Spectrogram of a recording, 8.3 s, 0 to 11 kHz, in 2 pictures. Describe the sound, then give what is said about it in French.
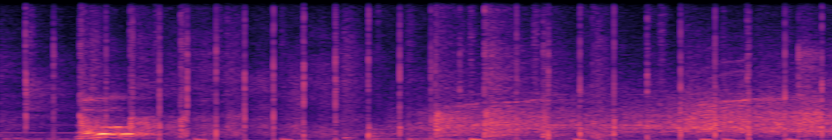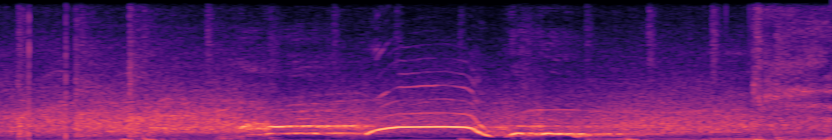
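A crowd bursts into steady, dense applause that swells and holds, with whoops and a high, sustained cheering shout rising over the clapping near the end. “Hello les amis vous savez que nous sommes présents dans 36 pays grâce à vous Est-ce que vous le savez Alors applaudissez-vous”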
